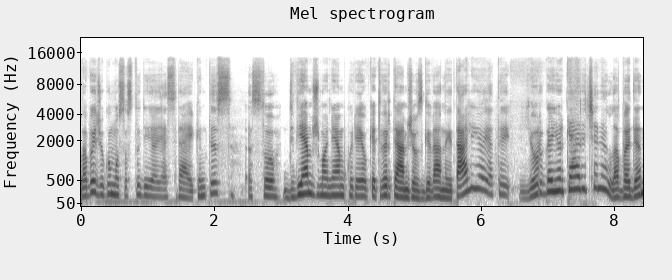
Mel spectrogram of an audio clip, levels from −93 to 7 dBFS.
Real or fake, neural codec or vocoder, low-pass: fake; codec, 44.1 kHz, 7.8 kbps, DAC; 14.4 kHz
